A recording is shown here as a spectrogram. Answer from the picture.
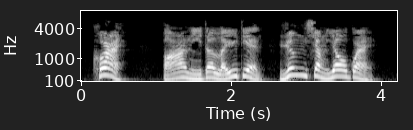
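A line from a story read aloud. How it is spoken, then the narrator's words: Shouting. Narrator (Chinese): 孙悟空对着雷神喊道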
